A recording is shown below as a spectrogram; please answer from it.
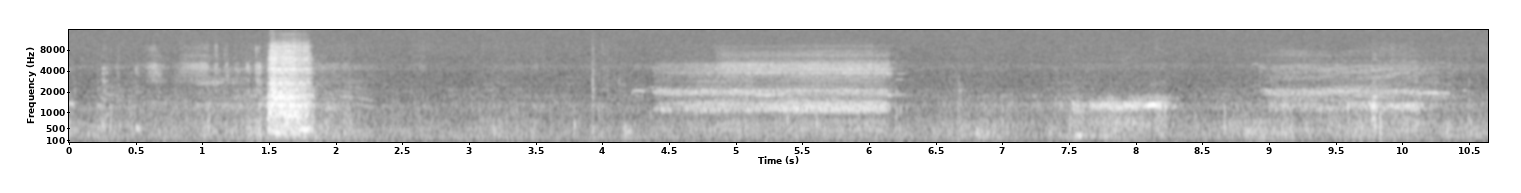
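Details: A young White-headed Vulture at Occipitalis Station, Saruja, Gambia, gives a sharp rasping burst, then drawn-out wheezy, nasal calls lasting one to two seconds each, over quiet background rustle.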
